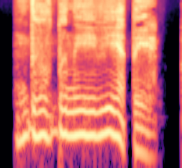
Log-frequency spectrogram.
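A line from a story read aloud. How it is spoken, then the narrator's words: Through gritted teeth. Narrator (Russian): процедил девятнадцатый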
